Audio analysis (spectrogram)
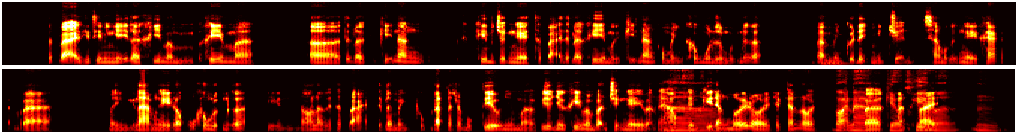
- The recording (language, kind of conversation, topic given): Vietnamese, podcast, Bạn nghĩ việc thay đổi nghề là dấu hiệu của thất bại hay là sự can đảm?
- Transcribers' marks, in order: other background noise; tapping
